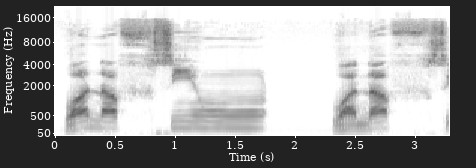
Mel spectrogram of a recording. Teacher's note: فا کے اوپر صفت ہمس ہے اور سانس جاری ہوگا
